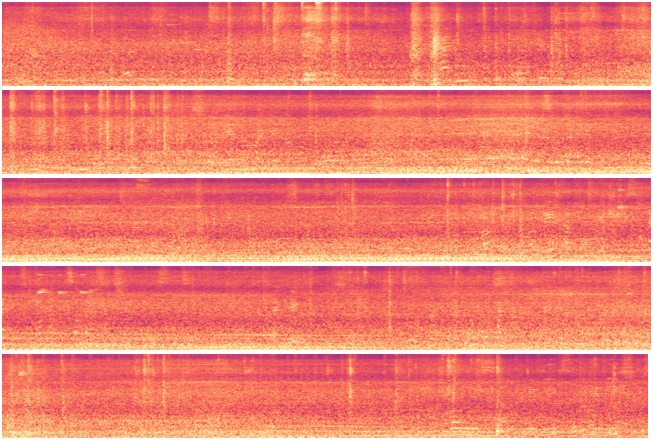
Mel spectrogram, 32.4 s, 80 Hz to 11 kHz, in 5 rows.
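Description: Diesel engine of a Mercedes-Benz Citaro C2 Euro 6 city bus idling, a steady low hum that grows a little stronger partway through, with two sharp clicks a few seconds in.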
